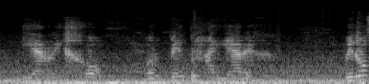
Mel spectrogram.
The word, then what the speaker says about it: Jericho: We don't say Jericho. We say in Hebrew Yericho or Bet HaYerich.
